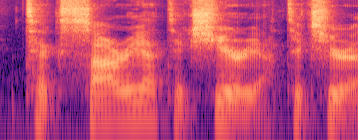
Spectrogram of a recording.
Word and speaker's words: Teixeira: Of course, Bill Sienkiewicz, Mark Teixeira, that's how you say it.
